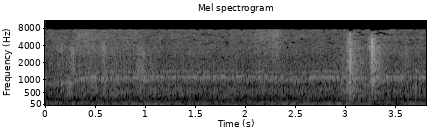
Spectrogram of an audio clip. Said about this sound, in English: It wasn't until he opened the door of the office and looked inside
